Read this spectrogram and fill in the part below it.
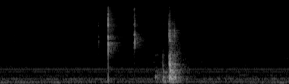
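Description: Small scissors snip thread close by.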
